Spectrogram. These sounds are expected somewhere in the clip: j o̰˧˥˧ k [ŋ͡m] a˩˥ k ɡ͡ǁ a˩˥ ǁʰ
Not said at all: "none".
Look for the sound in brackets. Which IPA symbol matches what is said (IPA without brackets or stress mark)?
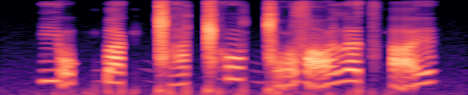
ɡ͡b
